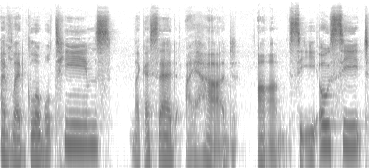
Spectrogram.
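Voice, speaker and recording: A woman's very deep, low voice with an American accent, vocal fry and lively intonation. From United States. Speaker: leadership coach. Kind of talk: solo podcast monologue.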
